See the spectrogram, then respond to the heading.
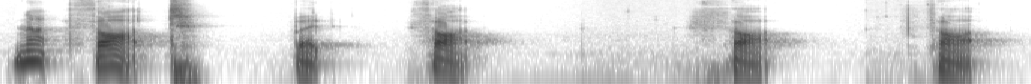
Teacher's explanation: At the end, the tongue goes up and makes a stop T.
